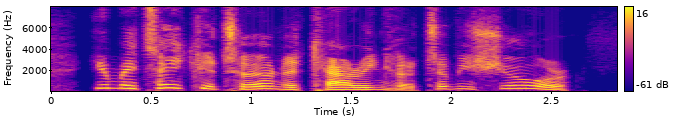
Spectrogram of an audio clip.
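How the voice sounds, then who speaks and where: A put-on character voice at a fairly high pitch speaks at a moderate pace over a quiet background. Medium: read story.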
